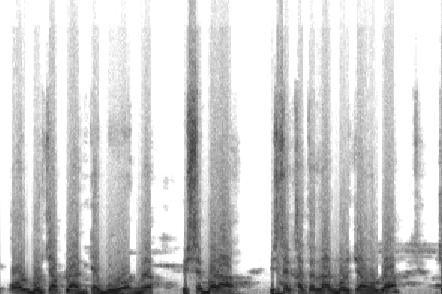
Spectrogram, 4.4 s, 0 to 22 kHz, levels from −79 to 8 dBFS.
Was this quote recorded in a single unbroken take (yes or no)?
yes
